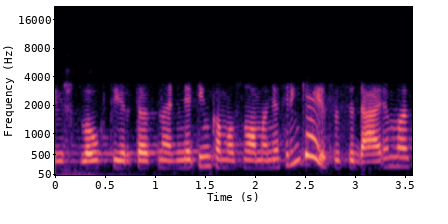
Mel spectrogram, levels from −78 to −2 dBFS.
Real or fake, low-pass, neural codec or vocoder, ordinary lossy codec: real; 7.2 kHz; none; Opus, 32 kbps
